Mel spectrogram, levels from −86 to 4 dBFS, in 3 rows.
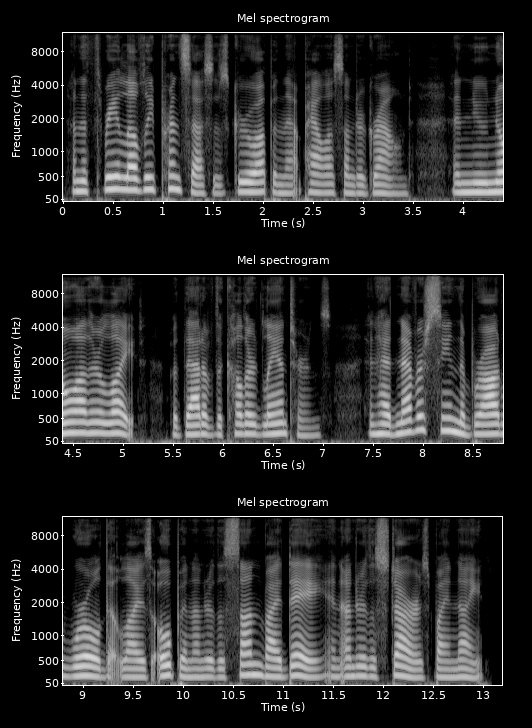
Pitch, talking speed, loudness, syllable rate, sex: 190 Hz, 195 wpm, -19 LUFS, 4.9 syllables/s, female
